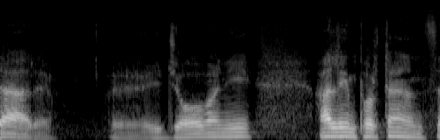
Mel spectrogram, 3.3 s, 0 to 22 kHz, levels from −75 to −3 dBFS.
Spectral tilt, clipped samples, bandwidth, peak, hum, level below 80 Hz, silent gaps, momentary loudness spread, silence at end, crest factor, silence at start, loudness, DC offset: -7.5 dB/octave; under 0.1%; 13.5 kHz; -6 dBFS; none; -54 dBFS; none; 22 LU; 0 s; 20 dB; 0 s; -27 LUFS; under 0.1%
